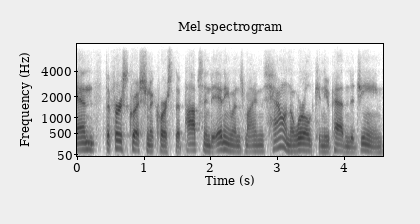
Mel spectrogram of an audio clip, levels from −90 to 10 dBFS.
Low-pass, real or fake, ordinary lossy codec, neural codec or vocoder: 7.2 kHz; fake; Opus, 16 kbps; codec, 16 kHz, about 1 kbps, DyCAST, with the encoder's durations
